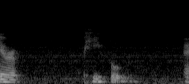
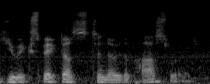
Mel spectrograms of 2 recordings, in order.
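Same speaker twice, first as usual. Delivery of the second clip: ordinary talk, nothing marked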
